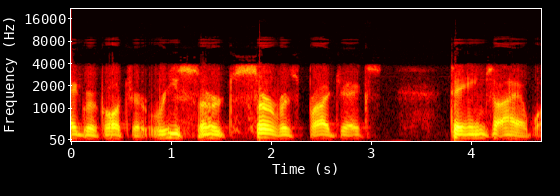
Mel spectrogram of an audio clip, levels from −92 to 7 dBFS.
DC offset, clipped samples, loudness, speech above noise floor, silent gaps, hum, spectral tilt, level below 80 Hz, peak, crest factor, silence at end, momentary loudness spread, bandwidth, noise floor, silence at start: under 0.1%; under 0.1%; -20 LUFS; 34 dB; none; none; -7.5 dB/octave; -56 dBFS; 0 dBFS; 18 dB; 0 s; 10 LU; 8.8 kHz; -53 dBFS; 0 s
